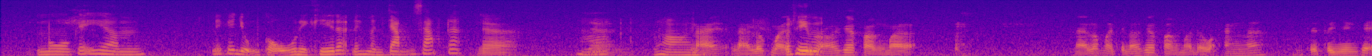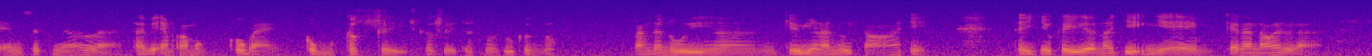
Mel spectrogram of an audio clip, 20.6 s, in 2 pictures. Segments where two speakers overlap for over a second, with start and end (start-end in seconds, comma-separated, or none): none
